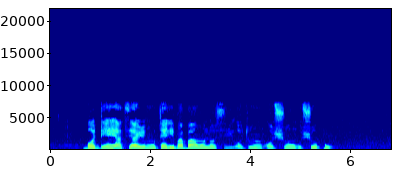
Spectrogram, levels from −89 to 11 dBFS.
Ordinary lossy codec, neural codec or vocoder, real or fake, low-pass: AAC, 48 kbps; none; real; 7.2 kHz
